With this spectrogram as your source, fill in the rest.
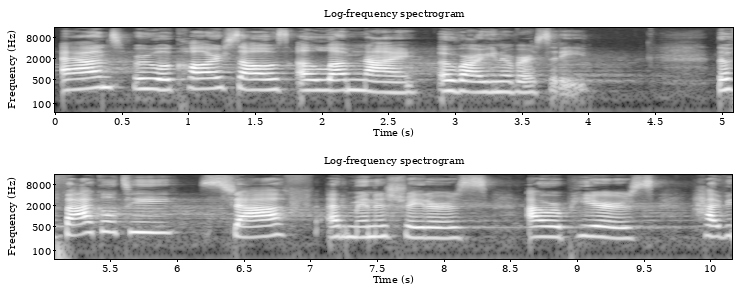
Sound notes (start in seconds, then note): none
